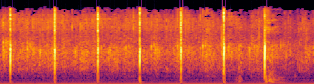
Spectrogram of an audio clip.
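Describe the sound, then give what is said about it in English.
Slow, steady clapping: seven sharp, evenly spaced claps about half a second apart, moderately loud, with no voices over them. The applause congratulates a pastor who will represent Montana Southern Baptists on the Southern Baptist Convention's Executive Committee. “And I do think that that merits applause and appreciation and congratulations”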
